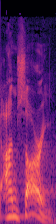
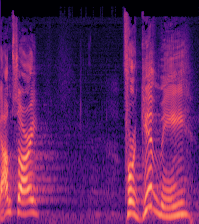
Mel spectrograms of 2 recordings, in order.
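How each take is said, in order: First: Said in the usual way. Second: Earnest apology asking forgiveness; mean it and ask; heartfelt plea, a step further; sincere sorry and forgive me. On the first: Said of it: "'cause that's easy". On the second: Shown as a demonstration. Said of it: "Whoa. That goes one step further".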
